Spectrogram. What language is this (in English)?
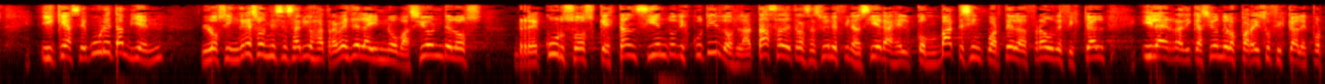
Spanish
